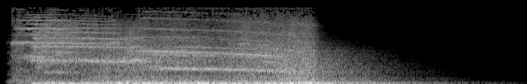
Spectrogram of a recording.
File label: Creepy Bend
